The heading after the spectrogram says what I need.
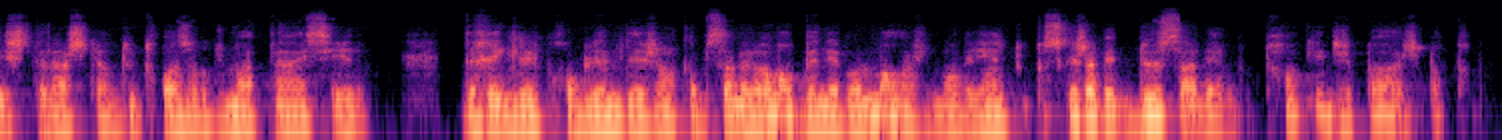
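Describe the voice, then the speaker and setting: A middle-aged online Islamic teacher from Brussels, Belgium, shares an earnest personal spiritual reminder. He tells it conversationally like a story, full of fillers, in a husky, warm voice of medium pitch.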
